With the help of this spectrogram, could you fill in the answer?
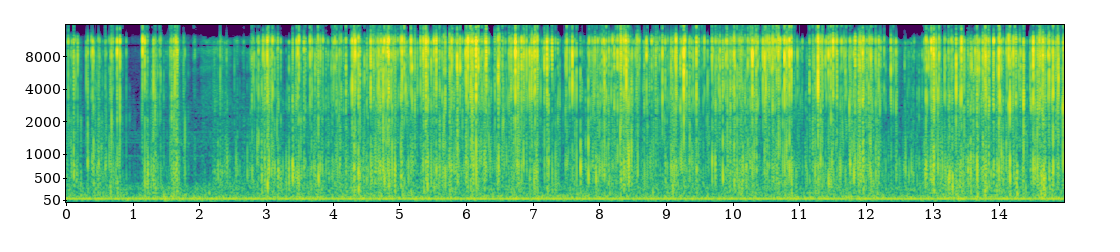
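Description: A flat hand rubs the plastic wrap of a pocket tissue six-pack, then squeezes the pack's edge to crinkle the plastic. Dense, bright crinkling and rustling starts softly and grows busier and louder after a few seconds, over a steady low hum.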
